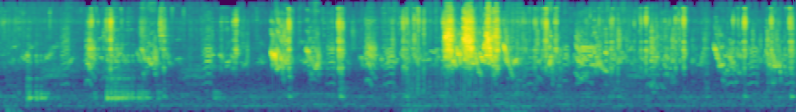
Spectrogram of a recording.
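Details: Budgerigar colony with a breeding pair, kept as pets: dense overlapping chirps and scratchy chatter, with bursts of harsher squawks and a short lower grating note near the start.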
